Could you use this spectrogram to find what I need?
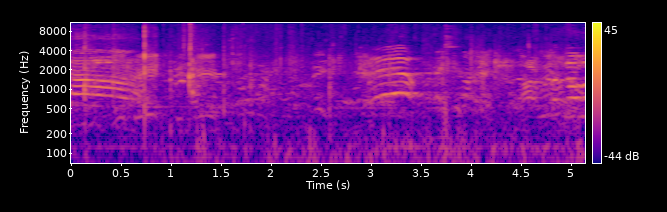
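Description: Young girls shout and cheer nearby outdoors.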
